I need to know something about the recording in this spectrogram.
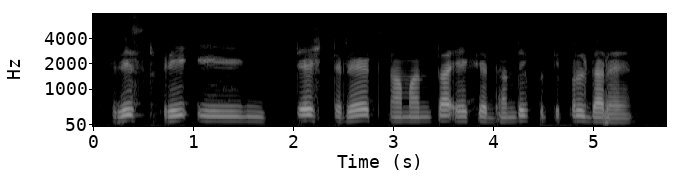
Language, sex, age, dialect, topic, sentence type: Hindi, male, 31-35, Awadhi Bundeli, banking, statement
